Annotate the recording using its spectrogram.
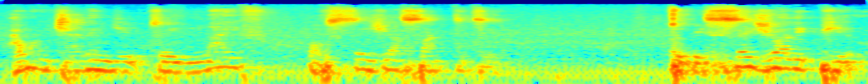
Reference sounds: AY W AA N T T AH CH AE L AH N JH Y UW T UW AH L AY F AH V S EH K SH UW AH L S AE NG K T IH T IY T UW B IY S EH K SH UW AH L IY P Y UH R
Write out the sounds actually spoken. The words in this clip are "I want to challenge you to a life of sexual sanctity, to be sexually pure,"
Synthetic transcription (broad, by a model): AY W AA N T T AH CH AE L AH N JH Y UW T UW AH L AY F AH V S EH SH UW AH L S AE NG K T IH T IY T UW B IY S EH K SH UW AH L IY P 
